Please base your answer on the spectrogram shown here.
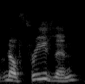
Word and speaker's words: Friesen: He is a Friesen. Am I saying it right again? Friesen Press.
